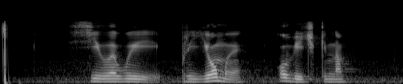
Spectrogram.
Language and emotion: Russian, neutral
